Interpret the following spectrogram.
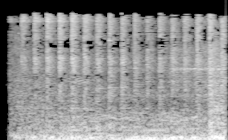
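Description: Dramatic news background music: a rapid, even ticking over a deep bass rumble.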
